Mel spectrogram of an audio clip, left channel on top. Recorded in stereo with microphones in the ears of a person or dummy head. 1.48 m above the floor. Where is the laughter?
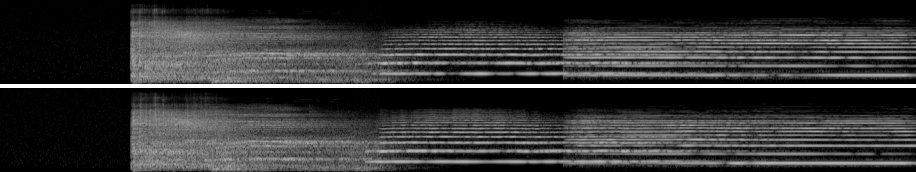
35° left (ahead or behind), 1.8 m; by 3.5 s 25° right (ahead or behind), 4 m.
